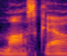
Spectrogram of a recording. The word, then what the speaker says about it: Moscow: to pronounce Moscow, not Moscow. They take exception of that. So, you have to think Costco.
